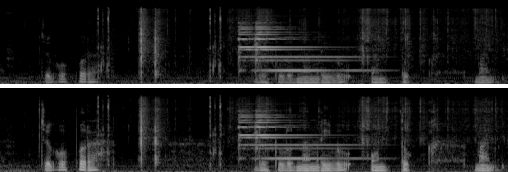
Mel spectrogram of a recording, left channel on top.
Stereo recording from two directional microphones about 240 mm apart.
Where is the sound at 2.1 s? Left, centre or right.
Centre.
